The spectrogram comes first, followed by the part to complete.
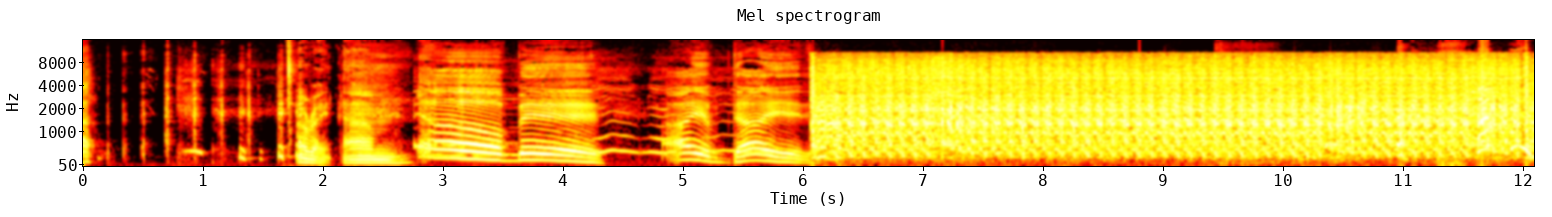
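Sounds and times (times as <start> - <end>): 
laughter: 0.0 - 6.1, 9.4 - 12.0
speech: 1.3 - 6.4
car engine cranking, failing to start: 6.0 - 12.0.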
